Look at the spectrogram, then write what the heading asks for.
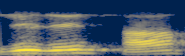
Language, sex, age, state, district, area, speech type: Sindhi, male, 30-45, Gujarat, Surat, urban, conversation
